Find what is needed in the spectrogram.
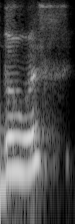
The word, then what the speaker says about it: Louis: National Louis University, not the French pronunciation.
